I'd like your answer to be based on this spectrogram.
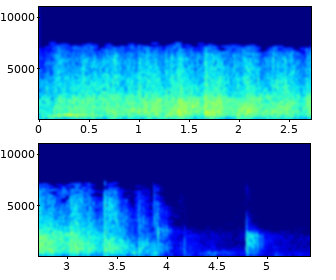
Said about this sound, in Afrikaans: Geef hulle allemaal 'n hande klap asseblief.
